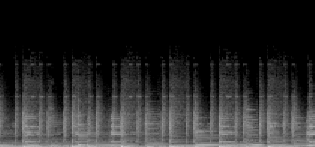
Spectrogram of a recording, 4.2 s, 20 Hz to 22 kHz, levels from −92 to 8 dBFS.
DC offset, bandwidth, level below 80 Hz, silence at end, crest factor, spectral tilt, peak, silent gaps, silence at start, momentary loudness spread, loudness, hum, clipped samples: under 0.1%; 12 kHz; -26 dBFS; 0 s; 18 dB; -5.5 dB/octave; -4 dBFS; none; 0 s; 4 LU; -24 LUFS; none; under 0.1%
